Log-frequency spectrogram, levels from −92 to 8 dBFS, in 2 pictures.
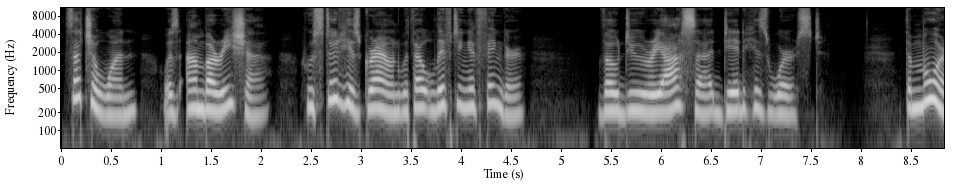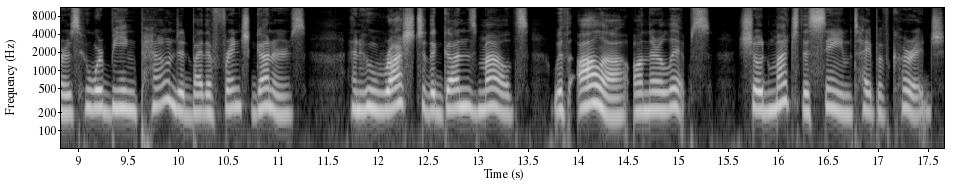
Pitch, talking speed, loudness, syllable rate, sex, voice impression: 225 Hz, 160 wpm, -19 LUFS, 4.4 syllables/s, female, feminine, adult-like, sincere, friendly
